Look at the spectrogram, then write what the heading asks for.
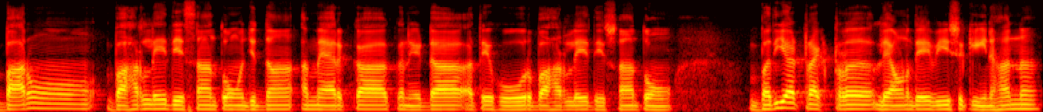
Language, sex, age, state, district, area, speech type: Punjabi, male, 30-45, Punjab, Fatehgarh Sahib, urban, spontaneous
